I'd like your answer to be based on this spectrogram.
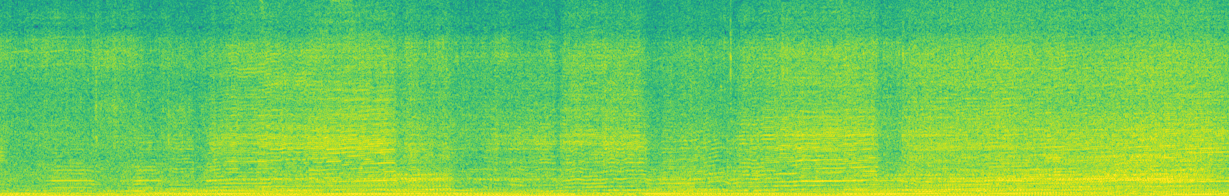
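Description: A classic car screams along a track at Les Classic Days in fifth gear, its engine a loud, steady high-revving drone heard from on board, the pitch sliding slightly as revs settle and climb.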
